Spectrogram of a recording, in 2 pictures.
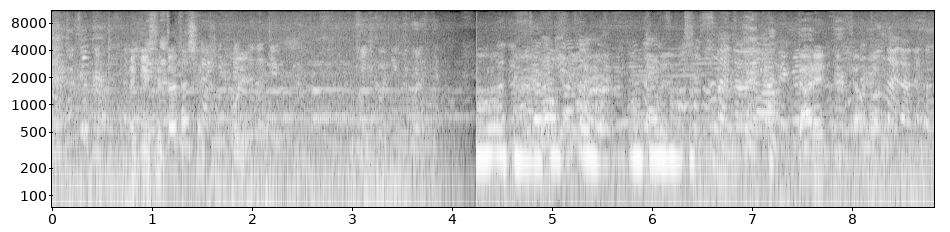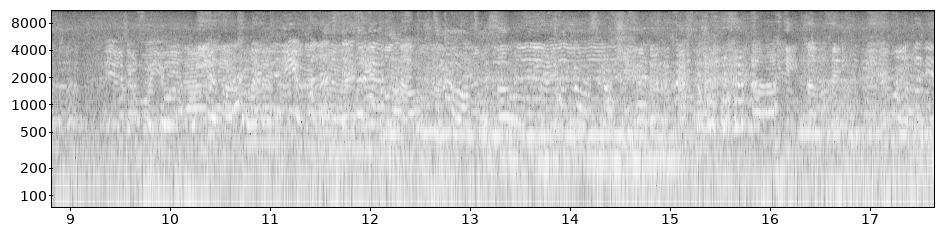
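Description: A tram rumbles and rattles along its tracks.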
